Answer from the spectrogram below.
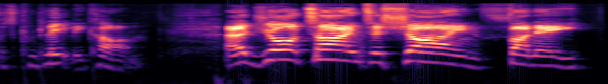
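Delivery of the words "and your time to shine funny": loud, slow showman's call; booming cue. Acted. Dio cueing Funny to act, grand booming call. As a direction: announce it grandly. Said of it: "At Dio's cue".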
